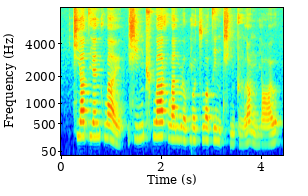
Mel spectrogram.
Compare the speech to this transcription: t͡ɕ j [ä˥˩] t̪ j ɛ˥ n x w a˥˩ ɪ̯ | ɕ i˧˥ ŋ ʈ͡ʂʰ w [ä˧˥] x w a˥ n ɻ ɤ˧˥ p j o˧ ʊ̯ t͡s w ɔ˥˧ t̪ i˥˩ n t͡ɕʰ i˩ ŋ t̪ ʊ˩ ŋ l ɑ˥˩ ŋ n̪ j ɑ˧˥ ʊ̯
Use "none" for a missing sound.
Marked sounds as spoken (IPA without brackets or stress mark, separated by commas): ä˥, ä˥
